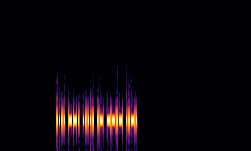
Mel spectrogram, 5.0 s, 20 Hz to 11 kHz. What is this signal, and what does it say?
Morse code, heard as a keyed tone, about 52 wpm, 700 Hz. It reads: HG5AQF
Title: DXCC-100 Call Signs - 6 Characters - Repeated 3x - 50wpm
